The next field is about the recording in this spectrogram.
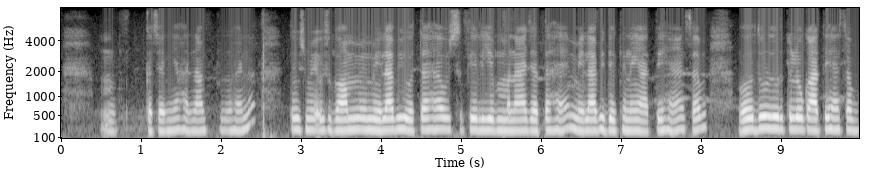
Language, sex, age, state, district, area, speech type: Hindi, female, 18-30, Uttar Pradesh, Varanasi, rural, spontaneous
